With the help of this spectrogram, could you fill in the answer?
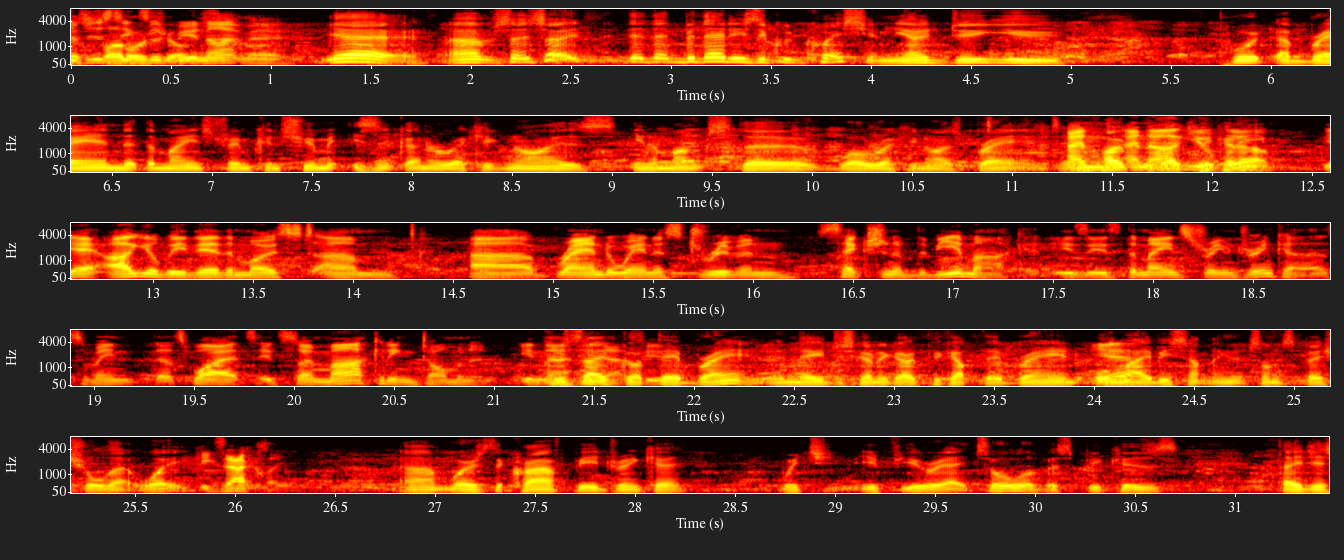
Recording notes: a special edition of Radio Brews News, live from the West Australian Brewers Association Craft Brewers Conference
